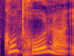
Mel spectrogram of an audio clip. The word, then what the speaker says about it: CNTRL: Julie a rencontré le collectif Contrôle, et ça s'écrit CNTRL, ça, ça s'entend pas à la radio, qui a fait une soirée queriote vendredi à la Java et qui fait une soirée euh, pastorale au club le 5 juillet.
